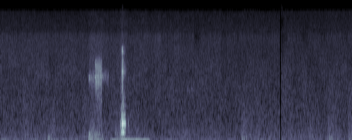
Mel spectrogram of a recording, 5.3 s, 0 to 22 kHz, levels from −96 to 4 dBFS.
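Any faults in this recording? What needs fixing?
Bluetooth dropout, 4.19 to 4.22 s: the speech cuts to silence and resumes further along, likely because one wireless packet arrived too late and was discarded. To prevent it, shorten the distance and remove obstructions between source and headphones, reduce 2.4 GHz interference, or monitor over a wired connection during capture and review.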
